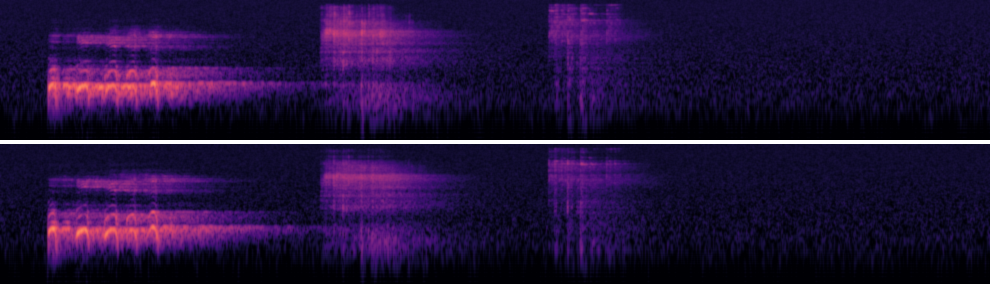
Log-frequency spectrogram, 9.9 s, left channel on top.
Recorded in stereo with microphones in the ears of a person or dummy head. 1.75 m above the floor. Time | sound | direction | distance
0.5 | laughter | 30° right (ahead or behind) | 2.5 m
3.2 | a crack | 10° right (ahead or behind) | 6.5 m
5.5 | a dropped coin | 40° right (ahead or behind) | 5.5 m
